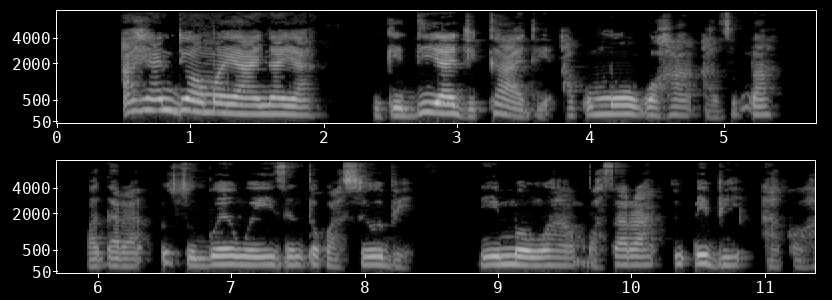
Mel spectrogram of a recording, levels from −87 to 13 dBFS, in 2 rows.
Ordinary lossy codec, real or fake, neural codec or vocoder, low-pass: none; real; none; none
